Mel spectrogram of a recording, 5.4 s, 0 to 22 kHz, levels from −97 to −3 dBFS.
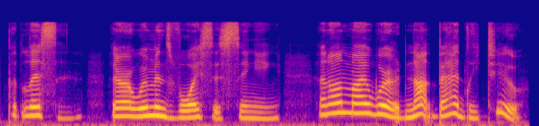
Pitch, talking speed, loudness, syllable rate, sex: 225 Hz, 155 wpm, -17 LUFS, 4.7 syllables/s, female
